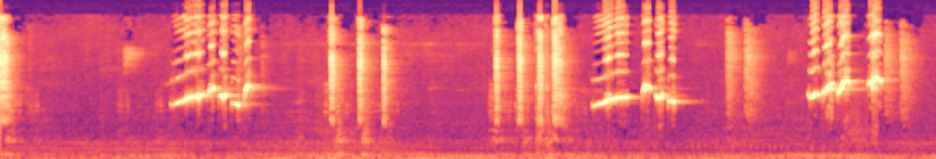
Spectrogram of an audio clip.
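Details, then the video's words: White-rumped shama master song for training pet birds to answer: three bouts of loud, ringing whistled phrases rising and falling, separated by dry clicking ticks. "MASTERAN MURAI DI JAMIN BURUNG ANDA LANGSUNG NYAUT"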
